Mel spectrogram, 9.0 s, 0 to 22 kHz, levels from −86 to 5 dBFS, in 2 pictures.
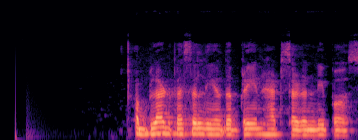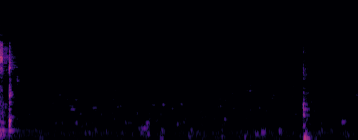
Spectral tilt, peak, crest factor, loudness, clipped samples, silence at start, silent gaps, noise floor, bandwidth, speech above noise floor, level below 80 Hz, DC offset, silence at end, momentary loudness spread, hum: -8 dB/octave; -2 dBFS; 18 dB; -17 LUFS; under 0.1%; 1.7 s; none; -82 dBFS; 7.6 kHz; 66 dB; -54 dBFS; under 0.1%; 4.45 s; 7 LU; none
